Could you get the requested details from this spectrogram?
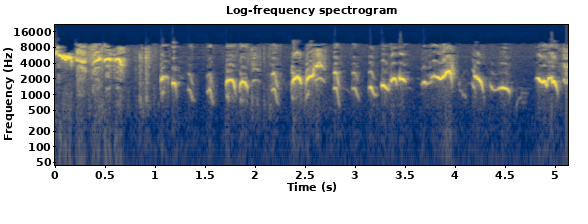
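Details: Shama, Medan type, singing 'gacor': a high scratchy burst opens, followed by a string of short, rising-and-falling whistled notes about a third of a second apart.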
